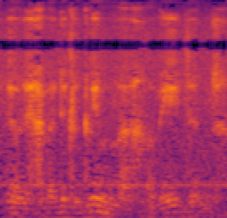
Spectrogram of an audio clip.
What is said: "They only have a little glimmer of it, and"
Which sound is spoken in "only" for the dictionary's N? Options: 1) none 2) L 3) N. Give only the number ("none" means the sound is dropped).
1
